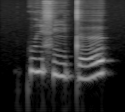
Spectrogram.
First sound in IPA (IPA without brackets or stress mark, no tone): kʷ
